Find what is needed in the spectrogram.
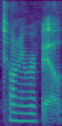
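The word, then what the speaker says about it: Tonyrefail: in a place called Tony rafit I'm assuming that's how you pronounce it hopefully he said in parenthesis sounds like Tony rafale so hopefully I'm correct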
